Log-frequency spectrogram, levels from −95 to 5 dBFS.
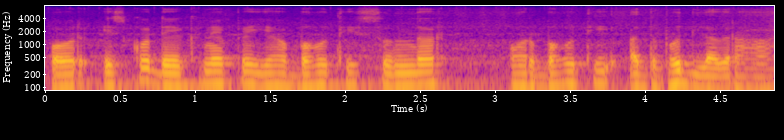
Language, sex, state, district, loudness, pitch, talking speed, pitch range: Hindi, male, Madhya Pradesh, Dhar, -17 LUFS, 110 Hz, 185 wpm, 105-120 Hz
